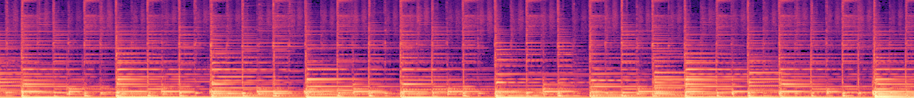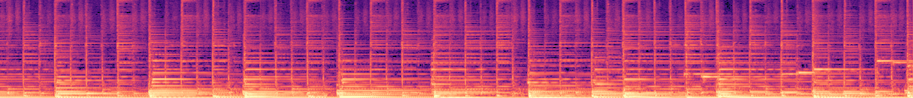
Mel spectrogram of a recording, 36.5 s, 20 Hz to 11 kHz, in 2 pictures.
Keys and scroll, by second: 19.4 shift+u, 22.1 alt+space, 23.6-29.2 typing, 26.5 Left, 34.3 super+v, 35.1 super+a.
